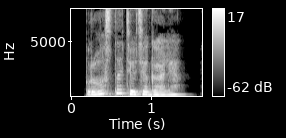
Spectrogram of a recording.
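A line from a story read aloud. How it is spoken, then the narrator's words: Soft, soothing. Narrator (Russian): мягко произнесла я, стараясь его успокоить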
